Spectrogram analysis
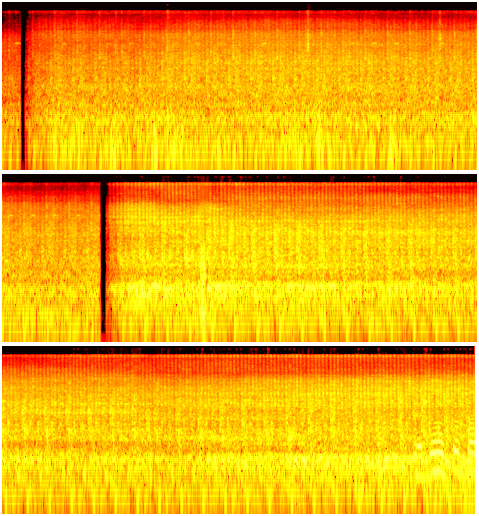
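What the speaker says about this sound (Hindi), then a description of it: "पवे ना ट्रैक्टर तो नाल थे इतना वाला ही जाता" Diesel tractor engine idling steadily up close, a loud continuous knocking rumble that drops out briefly and returns slightly louder.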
